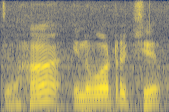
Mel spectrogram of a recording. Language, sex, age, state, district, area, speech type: Kashmiri, male, 30-45, Jammu and Kashmir, Pulwama, urban, spontaneous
